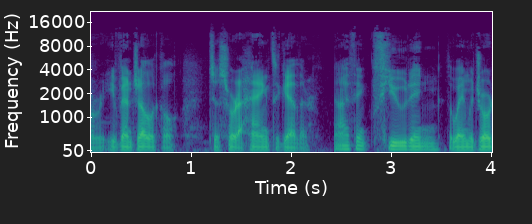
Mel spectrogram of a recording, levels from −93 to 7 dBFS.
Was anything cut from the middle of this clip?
no; 0 cuts

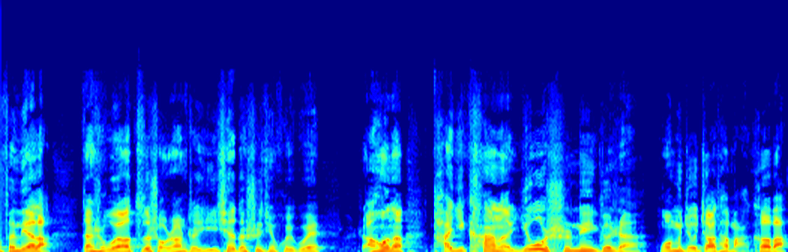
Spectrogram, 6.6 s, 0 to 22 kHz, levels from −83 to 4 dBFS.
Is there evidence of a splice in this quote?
yes; 1 cut; at 2.9 s

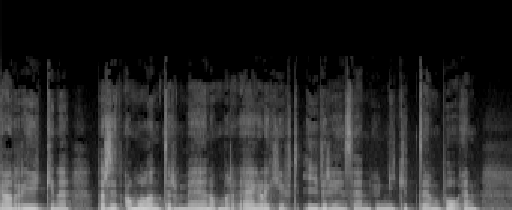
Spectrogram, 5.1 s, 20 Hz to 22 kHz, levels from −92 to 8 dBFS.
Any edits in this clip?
no; 0 cuts

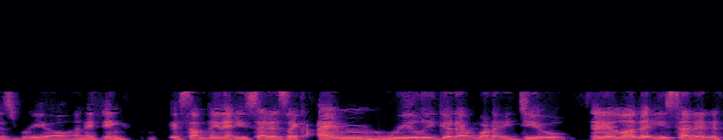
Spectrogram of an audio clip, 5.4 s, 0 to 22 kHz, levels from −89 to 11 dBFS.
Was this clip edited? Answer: no; 0 cuts

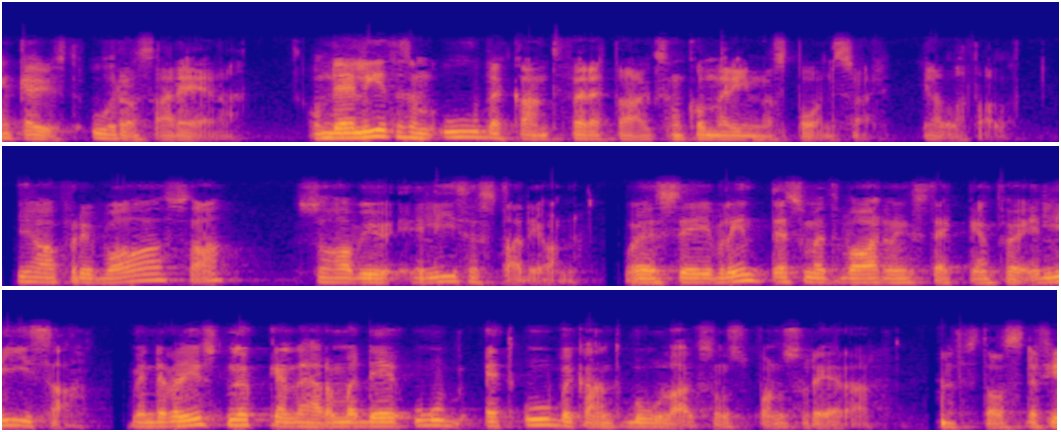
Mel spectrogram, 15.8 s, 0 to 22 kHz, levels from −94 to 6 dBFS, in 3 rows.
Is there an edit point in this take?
no; 0 cuts

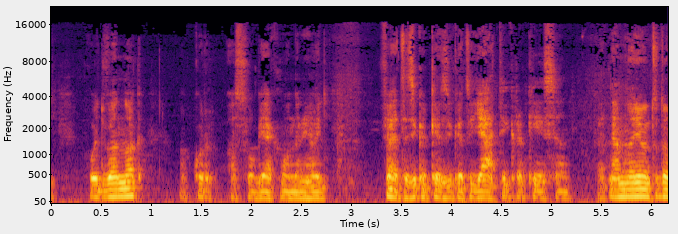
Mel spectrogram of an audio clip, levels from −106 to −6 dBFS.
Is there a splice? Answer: no; 0 cuts

